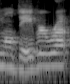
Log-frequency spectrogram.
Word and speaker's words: Moldaver: Jodi, did I say Moldaver wrong?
